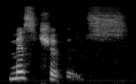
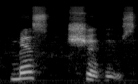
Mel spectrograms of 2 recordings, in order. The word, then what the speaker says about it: mischievous: is the word it's pronounced as mischievous miss chavuz it's not chi ch listen carefully mischievous again mischievous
